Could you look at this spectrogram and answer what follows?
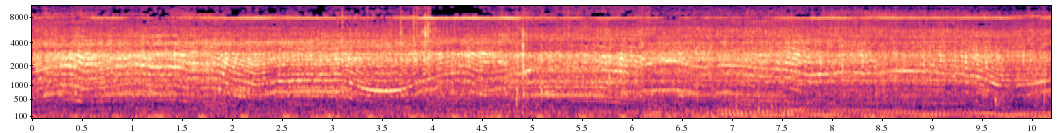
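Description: Radio-controlled 4x4 scale truck's electric motor and gear train whining, the pitch sweeping up and down again and again as the throttle changes while it crawls over dirt. A low hum grows stronger over the last few seconds.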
